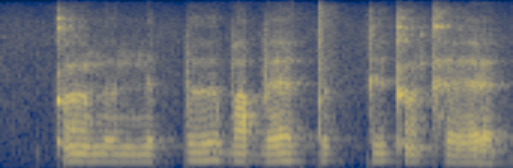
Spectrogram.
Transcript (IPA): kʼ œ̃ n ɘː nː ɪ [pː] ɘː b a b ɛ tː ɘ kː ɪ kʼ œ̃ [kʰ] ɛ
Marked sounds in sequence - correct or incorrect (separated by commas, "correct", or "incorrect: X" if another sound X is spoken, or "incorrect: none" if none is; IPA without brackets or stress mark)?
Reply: correct, correct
